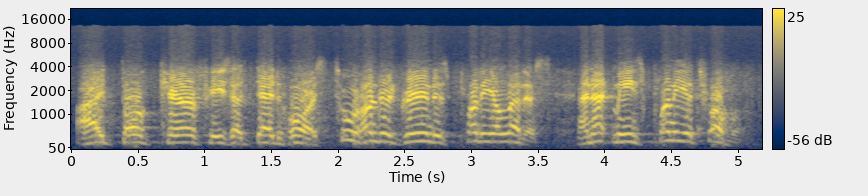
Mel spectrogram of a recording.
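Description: A man's voice: sits high, expressive, fairly quick, husky, exaggerated voice. An actor playing a brash small-time tough guy in a 1940s radio drama, wisecracking in streetwise slang. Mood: indignant, brash. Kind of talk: 1940s radio drama acting and first-person narration. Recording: dull vintage radio recording with music behind.

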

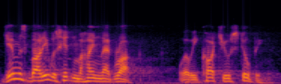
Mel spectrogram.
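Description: An actor playing a shrewd, commanding private detective who explains and accuses with authority in a 1940s radio drama. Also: male voice, medium pitch, very animated, normal speed, breathy edge. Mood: accusing. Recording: muffled, reverberant old radio recording.

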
